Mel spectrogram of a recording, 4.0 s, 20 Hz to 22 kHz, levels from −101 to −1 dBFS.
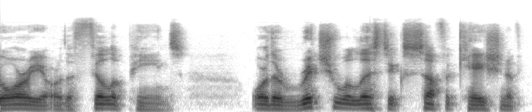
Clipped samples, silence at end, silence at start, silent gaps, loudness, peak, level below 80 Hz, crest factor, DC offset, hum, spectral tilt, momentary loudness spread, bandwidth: under 0.1%; 0.15 s; 0 s; none; -28 LUFS; -8 dBFS; -62 dBFS; 20 dB; under 0.1%; none; -4.5 dB/octave; 15 LU; 11.5 kHz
